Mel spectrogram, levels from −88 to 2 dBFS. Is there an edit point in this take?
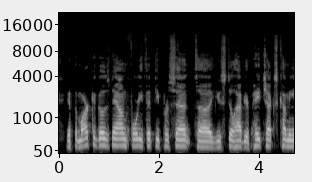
no; 0 cuts

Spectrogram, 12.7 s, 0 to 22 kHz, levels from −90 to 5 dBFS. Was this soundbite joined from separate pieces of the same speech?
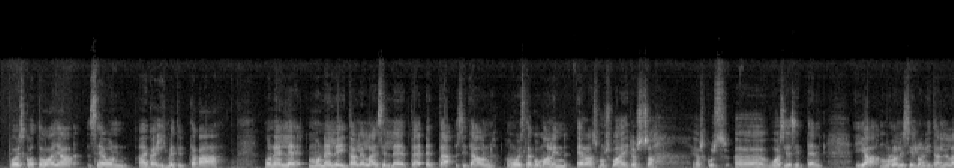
yes; 2 cuts; at 1.7 s, 6.7 s

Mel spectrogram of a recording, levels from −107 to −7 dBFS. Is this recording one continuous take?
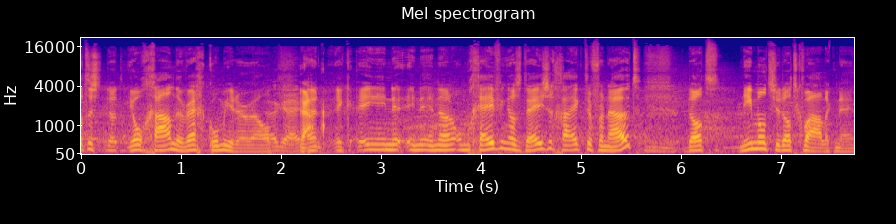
yes; 0 cuts

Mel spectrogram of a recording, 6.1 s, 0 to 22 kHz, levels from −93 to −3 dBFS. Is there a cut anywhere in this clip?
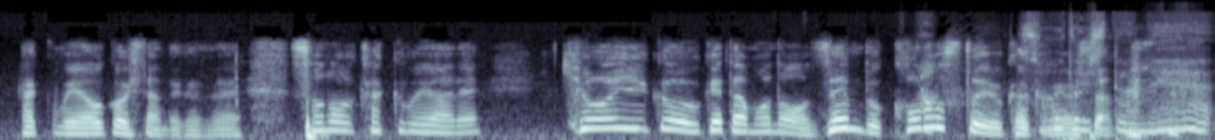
no; 0 cuts

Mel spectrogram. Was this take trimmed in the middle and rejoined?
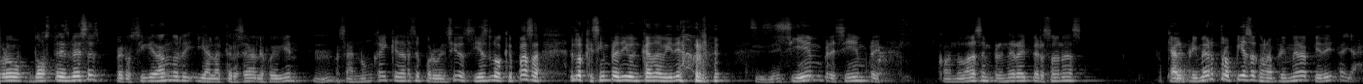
no; 0 cuts

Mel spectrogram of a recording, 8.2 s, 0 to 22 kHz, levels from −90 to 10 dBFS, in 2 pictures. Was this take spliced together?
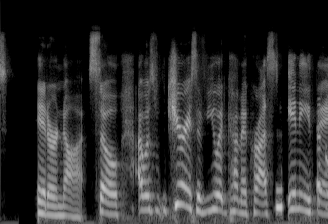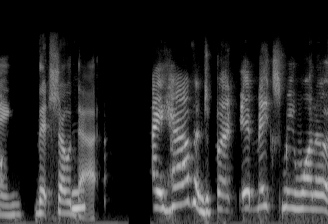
no; 0 cuts

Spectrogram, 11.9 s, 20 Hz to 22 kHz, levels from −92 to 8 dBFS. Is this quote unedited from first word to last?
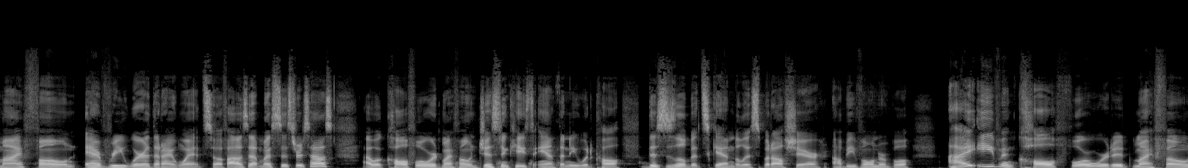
yes; 0 cuts

